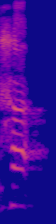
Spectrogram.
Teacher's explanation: huruf kho dibaca biasanya bergeser jadi ke tengah ya. Jadi H itu ya.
